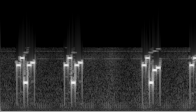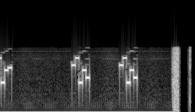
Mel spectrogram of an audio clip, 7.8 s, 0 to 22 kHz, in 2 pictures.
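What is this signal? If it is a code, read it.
Five-tone selective call (ZVEI), heard as quick runs of five tones, tones of about 70 ms. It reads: 88189 88189 88167 88167 88163 88163
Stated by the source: ZVEI five-tone selective call received via SDR, on the audio server of Feuerwehr Orlamünde (fire brigade).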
